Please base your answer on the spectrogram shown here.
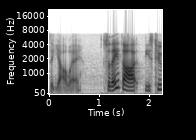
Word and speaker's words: Yahweh: It's spelled right the rest of the way, but yes, it's Yahweh. Cuz I even listened to some podcast about this, and they all pronounce it Yahweh.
